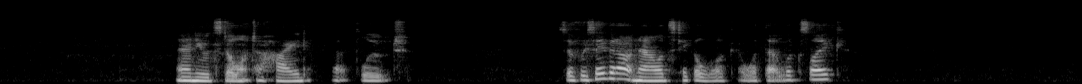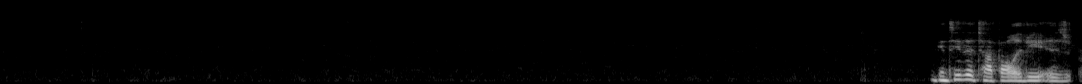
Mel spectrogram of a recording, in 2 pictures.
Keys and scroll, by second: 3.7 typing, 18.3 space.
